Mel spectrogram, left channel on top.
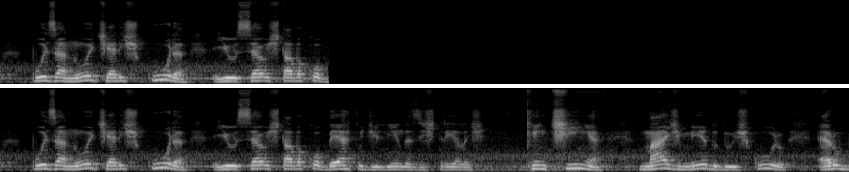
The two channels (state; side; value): drops out; left; at 3.3 s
